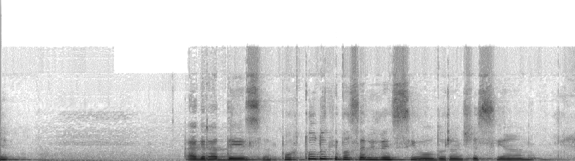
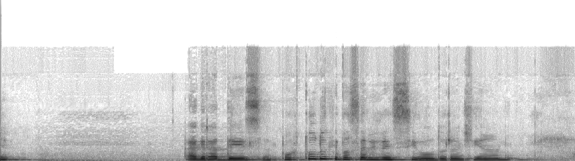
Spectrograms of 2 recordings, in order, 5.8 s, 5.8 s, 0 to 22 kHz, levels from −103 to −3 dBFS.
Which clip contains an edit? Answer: second; 1 cut; at 4.7 s

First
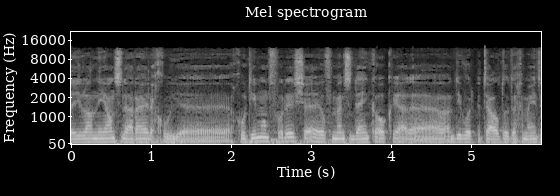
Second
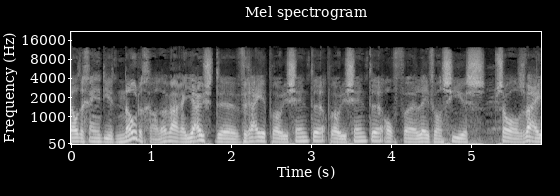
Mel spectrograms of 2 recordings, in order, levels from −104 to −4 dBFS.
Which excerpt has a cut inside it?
second; 1 cut; at 3.2 s

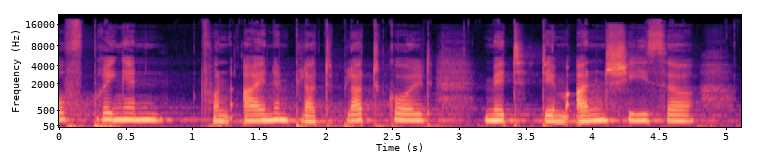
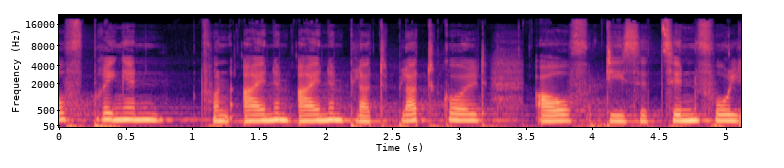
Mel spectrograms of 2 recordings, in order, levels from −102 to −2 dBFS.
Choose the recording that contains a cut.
second; 2 cuts; at 1.7 s, 3.5 s

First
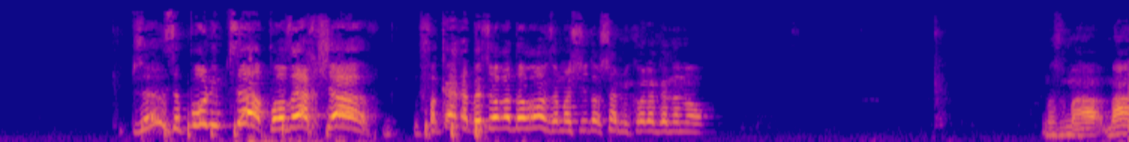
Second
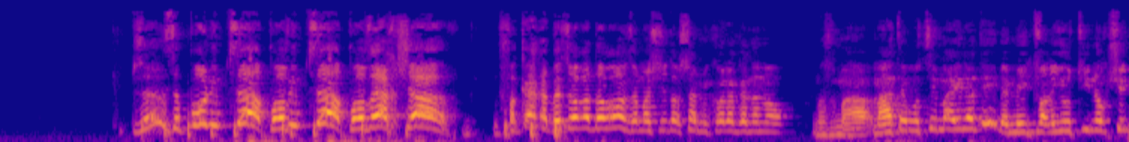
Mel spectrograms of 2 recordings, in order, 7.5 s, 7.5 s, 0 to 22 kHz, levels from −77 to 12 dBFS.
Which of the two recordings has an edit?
second; 3 cuts; at 1.9 s, 5.4 s, 5.8 s

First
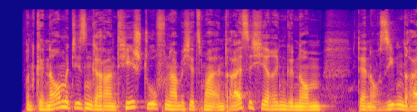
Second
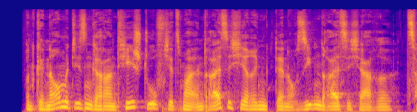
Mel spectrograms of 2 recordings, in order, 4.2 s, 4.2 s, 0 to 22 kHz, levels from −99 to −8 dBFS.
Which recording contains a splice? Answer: second; 2 cuts; at 1.6 s, 2.7 s

